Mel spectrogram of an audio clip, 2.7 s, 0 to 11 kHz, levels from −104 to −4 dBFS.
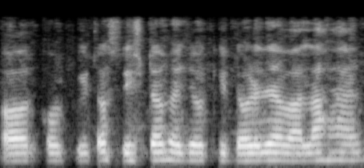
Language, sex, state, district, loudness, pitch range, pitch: Hindi, male, Chhattisgarh, Korba, -15 LUFS, 150-155 Hz, 150 Hz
